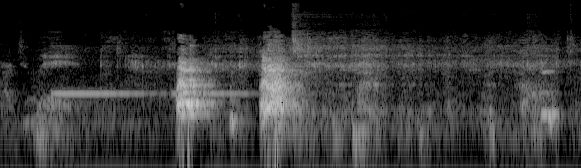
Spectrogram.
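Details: Riley, a half Labrador, half Great Pyrenees rescue dog, barks indoors at doorbell sounds while watching Wheel of Fortune on TV. Two loud, harsh barks come close together near the two-second mark over a steady electronic tone, followed by TV chatter and speech.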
